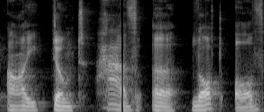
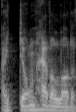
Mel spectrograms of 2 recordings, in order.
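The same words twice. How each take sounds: First: Each word is said separately, without linking. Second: The words run together, linked in connected speech. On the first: The speaker calls it wrong. "We don't hear" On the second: The speaker calls it right. "It's connected"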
